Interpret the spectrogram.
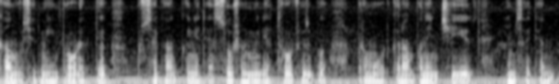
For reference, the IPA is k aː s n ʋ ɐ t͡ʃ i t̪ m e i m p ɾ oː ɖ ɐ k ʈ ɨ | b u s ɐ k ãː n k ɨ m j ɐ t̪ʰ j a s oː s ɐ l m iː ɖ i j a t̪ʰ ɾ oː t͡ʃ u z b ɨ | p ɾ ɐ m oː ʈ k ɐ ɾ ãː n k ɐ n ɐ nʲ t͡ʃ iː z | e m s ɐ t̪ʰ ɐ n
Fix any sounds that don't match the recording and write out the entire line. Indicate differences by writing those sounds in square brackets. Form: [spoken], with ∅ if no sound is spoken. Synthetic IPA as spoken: k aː [∅] n ʋ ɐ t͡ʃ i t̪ m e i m p ɾ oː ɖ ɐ k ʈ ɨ | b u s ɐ k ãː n k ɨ [n] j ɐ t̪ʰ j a s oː [ʃ] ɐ l m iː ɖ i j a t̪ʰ ɾ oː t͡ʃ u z b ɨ | p ɾ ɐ m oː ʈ k ɐ ɾ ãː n [p] ɐ n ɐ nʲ t͡ʃ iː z | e m s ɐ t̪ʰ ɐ n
